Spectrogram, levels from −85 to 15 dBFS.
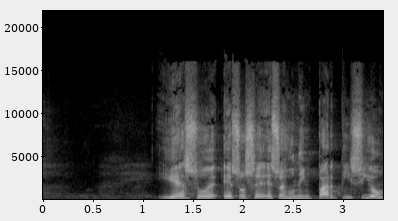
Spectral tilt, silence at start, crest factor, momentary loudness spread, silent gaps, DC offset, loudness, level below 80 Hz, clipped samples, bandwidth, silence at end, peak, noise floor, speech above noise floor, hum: -0.5 dB/octave; 1.2 s; 20 dB; 6 LU; none; under 0.1%; -20 LUFS; -66 dBFS; under 0.1%; 17 kHz; 0 s; -4 dBFS; -59 dBFS; 37 dB; none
